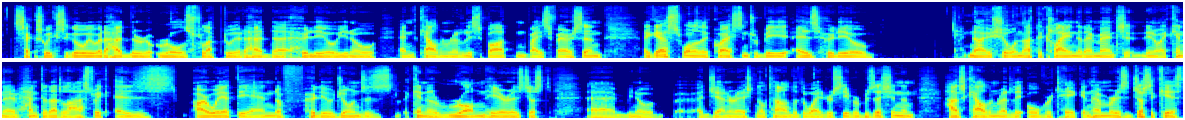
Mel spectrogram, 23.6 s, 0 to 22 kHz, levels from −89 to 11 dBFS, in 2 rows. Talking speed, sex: 230 wpm, male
